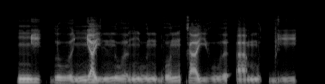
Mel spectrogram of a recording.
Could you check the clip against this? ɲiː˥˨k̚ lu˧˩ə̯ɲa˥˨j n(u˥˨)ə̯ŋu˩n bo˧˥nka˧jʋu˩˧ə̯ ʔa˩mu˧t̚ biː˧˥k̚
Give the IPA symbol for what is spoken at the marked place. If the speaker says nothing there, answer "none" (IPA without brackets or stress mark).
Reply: u˧˩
